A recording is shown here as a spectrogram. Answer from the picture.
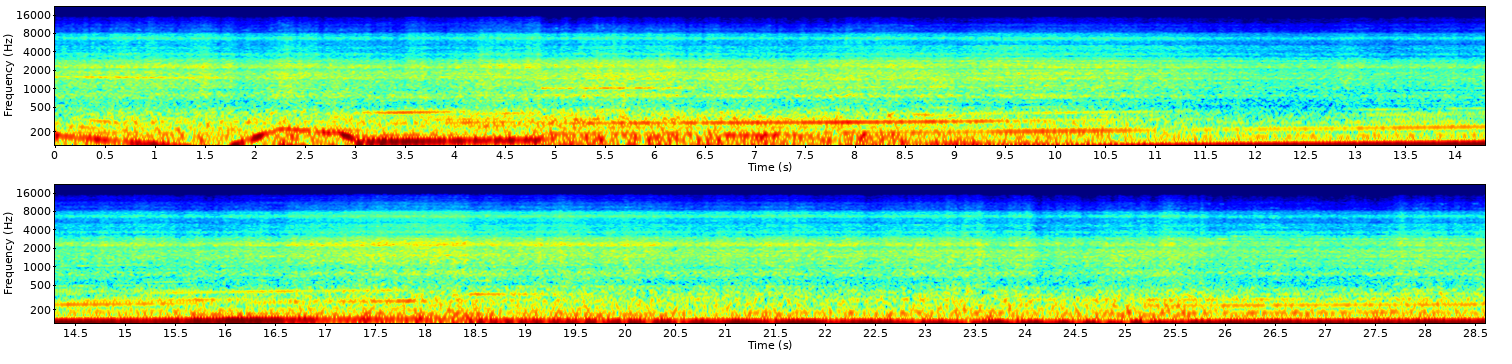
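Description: Car engine droning at highway cruising speed, heard from a camera mounted outside on the car's fender, under heavy wind and road noise. In the first few seconds the engine note dips and rises again, then holds steady.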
